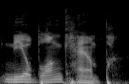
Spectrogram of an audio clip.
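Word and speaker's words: Neill Blomkamp: And other Not Real Movie news, Neil Blomkamp.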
